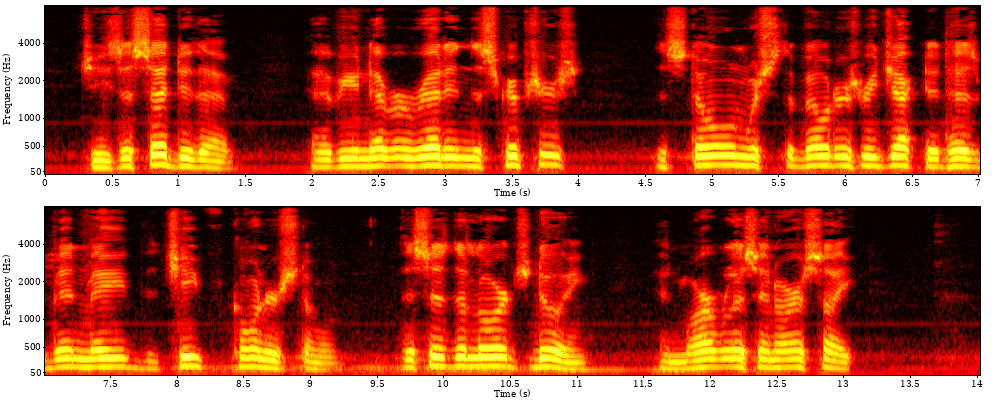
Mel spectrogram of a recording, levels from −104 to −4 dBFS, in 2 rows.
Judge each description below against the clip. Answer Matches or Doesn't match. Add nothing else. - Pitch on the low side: Doesn't match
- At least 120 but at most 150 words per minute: Matches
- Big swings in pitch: Doesn't match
